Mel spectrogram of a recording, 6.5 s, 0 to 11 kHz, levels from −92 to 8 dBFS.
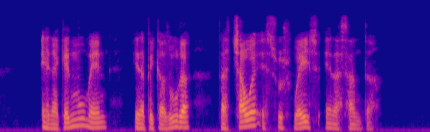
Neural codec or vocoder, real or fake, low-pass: codec, 16 kHz, 8 kbps, FreqCodec, smaller model; fake; 7.2 kHz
